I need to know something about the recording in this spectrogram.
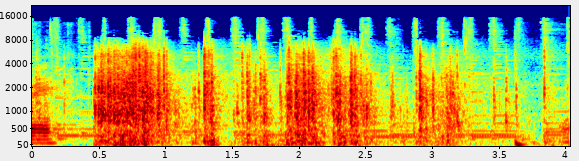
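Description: Paper grocery bag crinkling and rustling as it is grabbed and pulled open, loudest about half a second in and again around two seconds, over background music.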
